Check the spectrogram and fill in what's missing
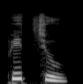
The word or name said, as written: ಪಿಚ್ಚು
